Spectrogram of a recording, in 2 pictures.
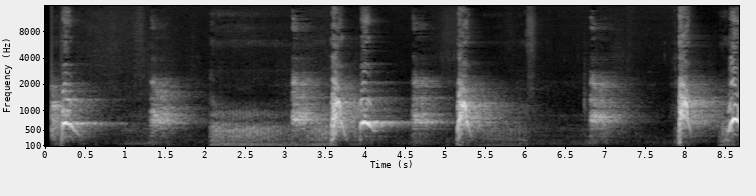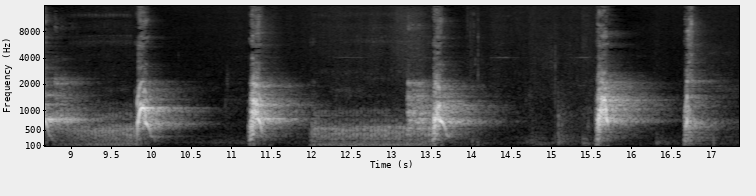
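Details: Cavalier King Charles Spaniel barking back at a barking dog on screen: sharp single barks and short bursts of two or three, separated by pauses, with low rumbling growls between some of the barks.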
